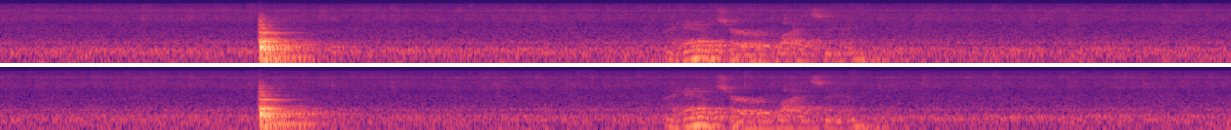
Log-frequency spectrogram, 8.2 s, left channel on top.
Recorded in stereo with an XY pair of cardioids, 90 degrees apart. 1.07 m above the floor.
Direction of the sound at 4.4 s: 15° right.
